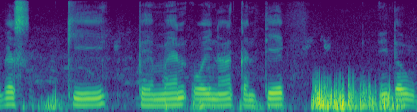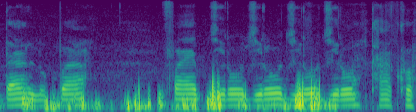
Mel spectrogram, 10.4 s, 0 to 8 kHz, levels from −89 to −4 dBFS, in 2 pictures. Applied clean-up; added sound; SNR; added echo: none; none; none; none.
